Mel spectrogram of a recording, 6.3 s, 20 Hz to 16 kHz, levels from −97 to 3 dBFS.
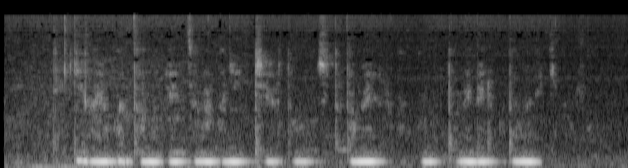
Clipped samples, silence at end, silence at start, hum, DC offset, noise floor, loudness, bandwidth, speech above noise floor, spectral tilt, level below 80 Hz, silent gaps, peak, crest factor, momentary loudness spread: under 0.1%; 0.85 s; 0.35 s; none; under 0.1%; -56 dBFS; -23 LUFS; 11.5 kHz; 34 dB; -8 dB/octave; -48 dBFS; none; -10 dBFS; 12 dB; 10 LU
